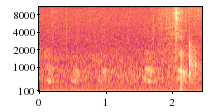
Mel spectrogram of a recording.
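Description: Low steady background hum with a few faint soft sounds as paint is poured from one small plastic cup into another.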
